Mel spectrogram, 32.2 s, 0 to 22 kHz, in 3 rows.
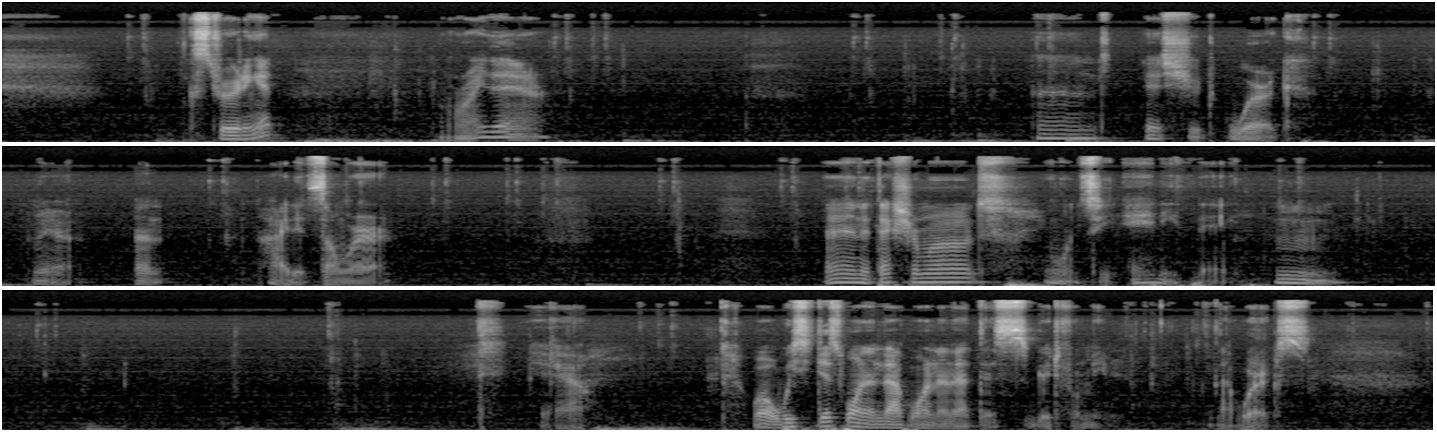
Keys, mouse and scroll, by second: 3.2 g, 4.2-6.1 drag, 4.6-6.3 right drag, 4.8 g, 6.5-8.5 drag, 7.0-8.8 right drag, 7.3 e, 8.1 g, 9.9-11.8 drag, 10.8 e, 11.8 middle click, 12.4-14.3 drag, 13.0-14.3 middle drag, 13.0-16.6 right drag, 15.1 g, 15.8 click, 17.1-18.4 drag, 17.6 Tab, 18.4-20.3 middle drag, 20.3-22.2 right drag, 21.8-23.6 drag, 24.2 ctrl+z, 25.5 middle click, 26.4-28.1 right drag, 28.1-29.7 middle drag, 30.5-32.2 right drag.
